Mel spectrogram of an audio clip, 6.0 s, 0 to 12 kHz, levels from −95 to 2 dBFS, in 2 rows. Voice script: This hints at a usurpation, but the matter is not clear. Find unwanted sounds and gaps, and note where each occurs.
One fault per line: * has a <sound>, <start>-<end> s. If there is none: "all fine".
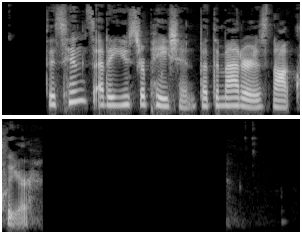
all fine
